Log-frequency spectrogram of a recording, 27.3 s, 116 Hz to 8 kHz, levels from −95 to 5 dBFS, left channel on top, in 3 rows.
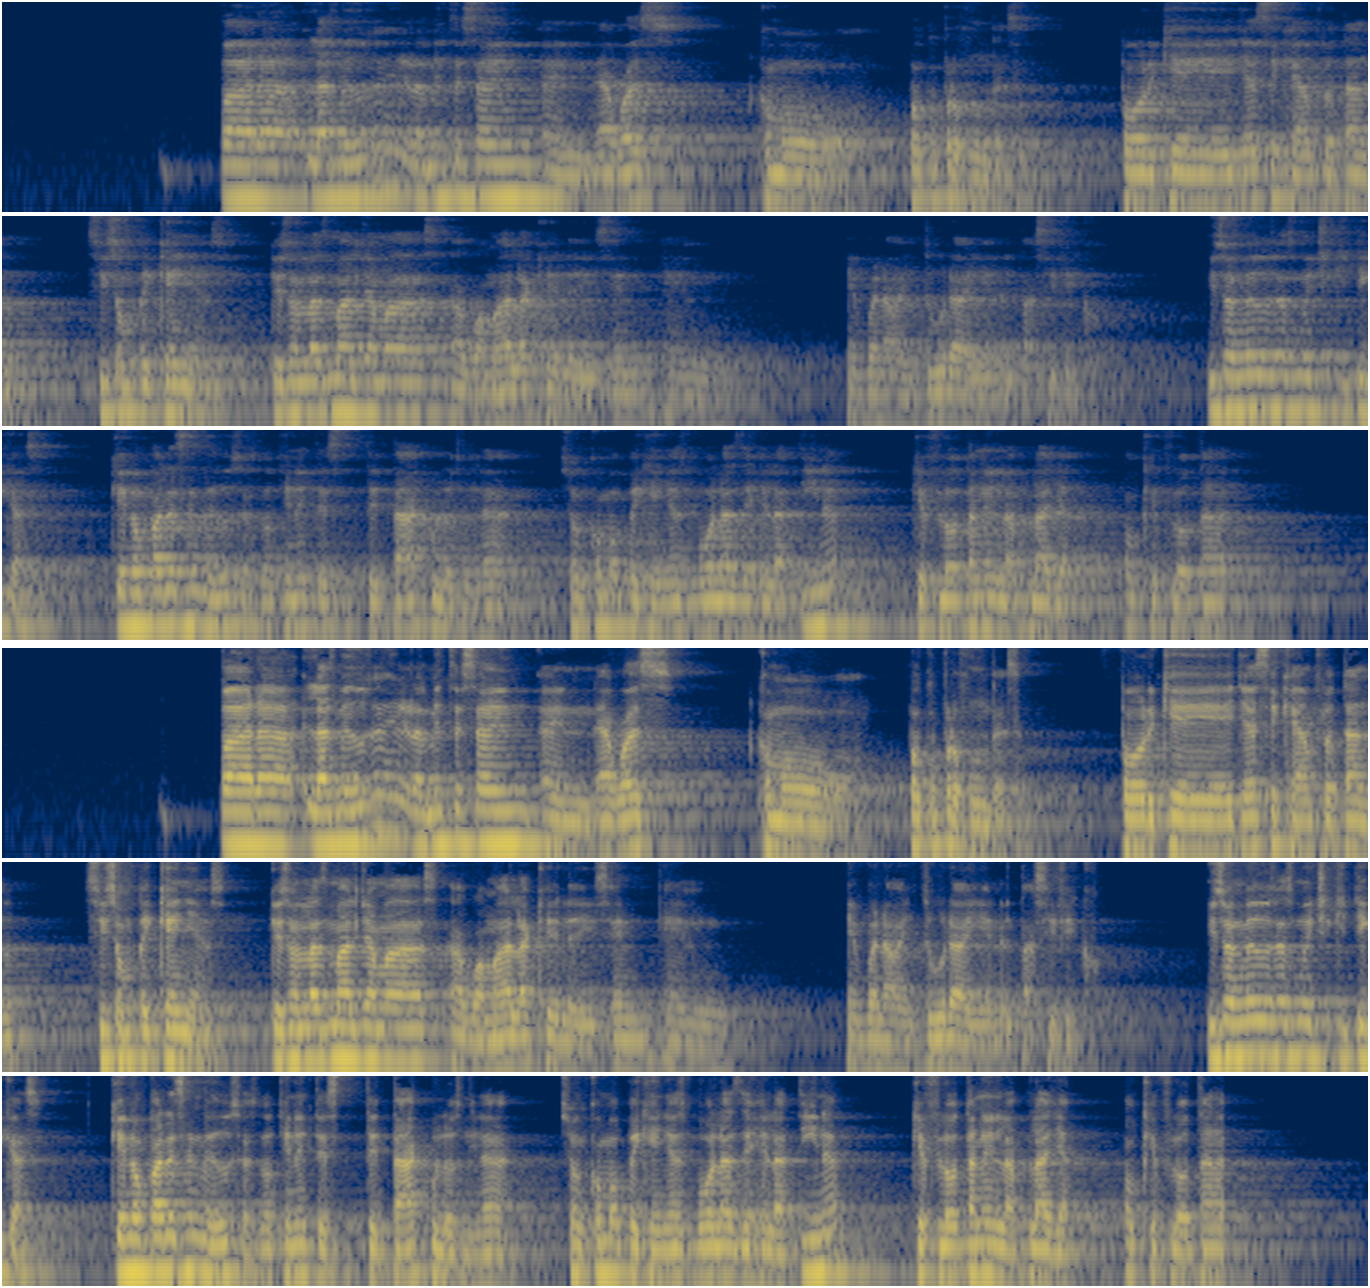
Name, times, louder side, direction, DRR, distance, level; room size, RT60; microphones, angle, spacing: voice 1, 1.5-4.5 5.0-5.7 6.1-6.8 7.5-9.3 9.7-10.6 10.9-14.0 14.7-16.4 17.1-18.5 18.9-21.6 21.9-23.9 24.3-25.4 25.7-26.4, right 7 dB, 80° right, 0.3 m, -22 dB
14.0 x 6.1 x 3.5 m
head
